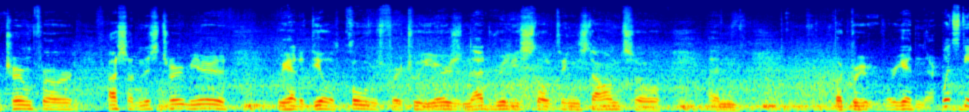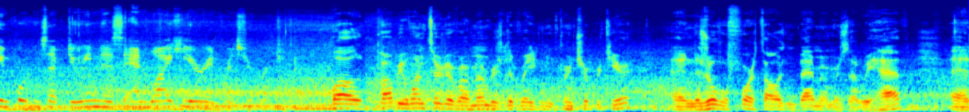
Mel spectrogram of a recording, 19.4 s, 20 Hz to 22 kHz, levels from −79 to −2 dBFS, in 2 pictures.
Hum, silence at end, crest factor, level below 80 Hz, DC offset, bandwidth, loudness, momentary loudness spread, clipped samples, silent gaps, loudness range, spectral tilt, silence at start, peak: none; 0 s; 18 dB; -56 dBFS; under 0.1%; 18 kHz; -20 LUFS; 6 LU; under 0.1%; none; 3 LU; -5.5 dB/octave; 0 s; -2 dBFS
